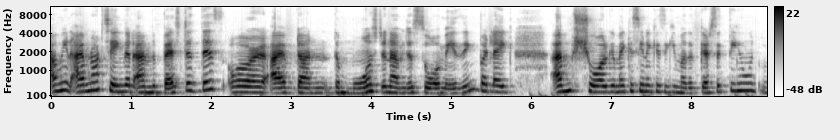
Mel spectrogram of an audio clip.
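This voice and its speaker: Against music in the background, a woman with a Sindhi accent talks at a moderate pace with a medium pitch and ordinary pitch variation. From Pakistan, Sindh. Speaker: beauty vlogger. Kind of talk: vlog talking to camera. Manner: code-switching between English and Urdu.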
